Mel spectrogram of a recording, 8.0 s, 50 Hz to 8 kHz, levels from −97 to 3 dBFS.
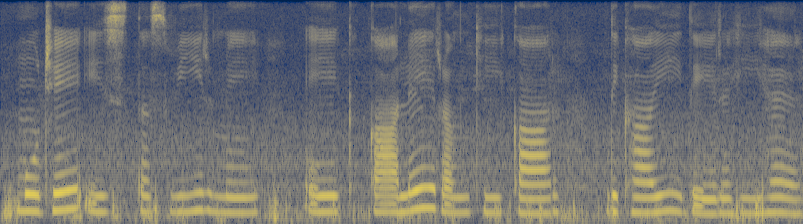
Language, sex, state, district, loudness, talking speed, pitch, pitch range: Hindi, female, Haryana, Jhajjar, -17 LUFS, 95 wpm, 205 Hz, 200-220 Hz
